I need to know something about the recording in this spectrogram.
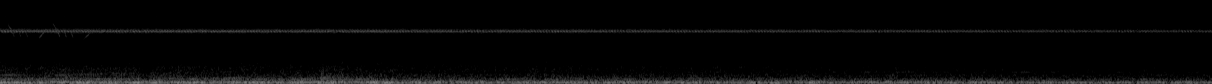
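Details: Cicadas humming in a quiet morning natural setting: an even, piercing high tone sustained throughout, with faint rapid ticking near the middle and a persistent deep background rumble.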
